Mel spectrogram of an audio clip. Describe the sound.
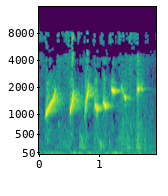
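A man whistles a quick run of short, clear notes that rise and warble, each brief phrase separated by small gaps, with no talking over it.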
